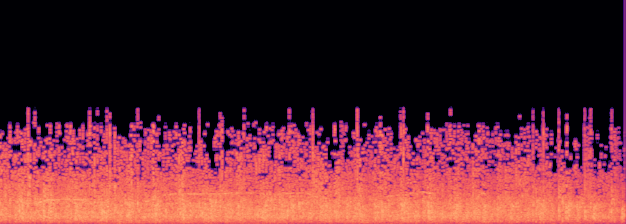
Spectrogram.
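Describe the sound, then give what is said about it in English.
A crowd at a forum for sheriff's office candidates applauds the candidates steadily for several seconds, a dense, sustained wash of clapping at an even loudness with no voices standing out. “I'd like to give each candidate, give them a big round of applause.”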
